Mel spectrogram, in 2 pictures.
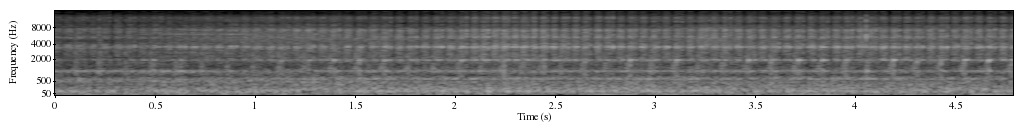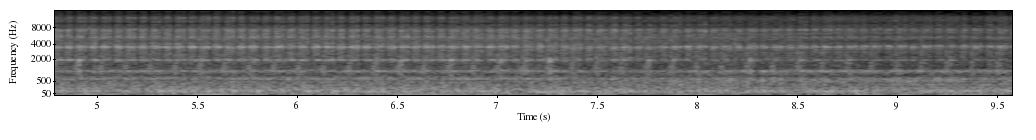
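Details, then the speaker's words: German showman's steam engine on a steam trial partway through restoration, light throttle, forward rotation. Even steam beats about four a second, smooth and steady, with no knocks or rattles; the engine runs healthy. "sounds good no knocks or rattles let's pinch our valve timing back we know we have forward rotation"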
